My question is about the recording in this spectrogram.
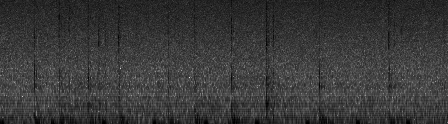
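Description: Laptop keyboard being typed on: a dozen or so separate key clicks in an uneven rhythm, about three a second.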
